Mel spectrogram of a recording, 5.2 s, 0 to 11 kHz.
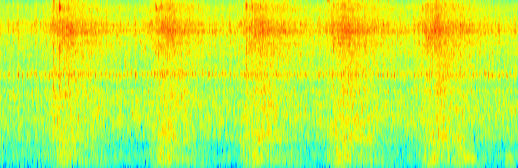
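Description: A 2001 Suzuki Katana GX SJ410 engine is blipped from idle in five even, rhythmic revs, each swelling and falling back, loud and close with no talking.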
